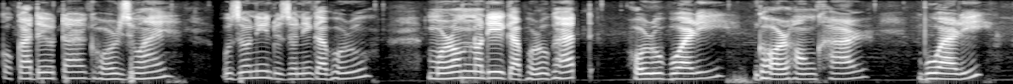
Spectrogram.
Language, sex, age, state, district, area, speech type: Assamese, female, 45-60, Assam, Jorhat, urban, spontaneous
